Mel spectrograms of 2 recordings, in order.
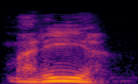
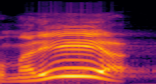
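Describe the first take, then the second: First: Softer and lower, gentle naming; tender call. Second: Louder, abrupt naming; harsh call. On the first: The risen Lord gently calling Mary by name. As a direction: breathe her name lovingly. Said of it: "El Señor le dijo". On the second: The Lord at the tomb, shown the wrong way: abrupt and harsh. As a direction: bark the name out. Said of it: "El Señor no le dijo". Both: Shown as a demonstration.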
